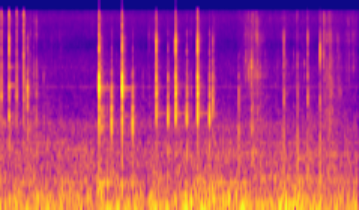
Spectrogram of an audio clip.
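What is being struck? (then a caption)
Hand-held plastic game controller in a grip. Two gloved hands hold a hand-sized, hollow plastic Nintendo Switch controller in its grip while fingertips press and tap its buttons. The result is a quick, irregular series of sharp, bright plastic clicks and taps that die away instantly, over a low, soft handling rumble that swells briefly near the end.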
